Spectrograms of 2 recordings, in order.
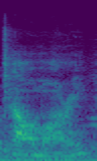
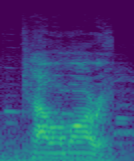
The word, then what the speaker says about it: calamari: Now, on the East Coast, we call it calamari, but there's a faction of, well, Italian Americans who might pronounce it differently.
